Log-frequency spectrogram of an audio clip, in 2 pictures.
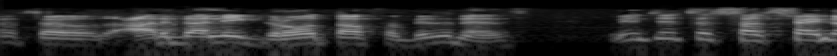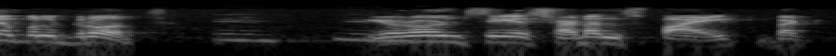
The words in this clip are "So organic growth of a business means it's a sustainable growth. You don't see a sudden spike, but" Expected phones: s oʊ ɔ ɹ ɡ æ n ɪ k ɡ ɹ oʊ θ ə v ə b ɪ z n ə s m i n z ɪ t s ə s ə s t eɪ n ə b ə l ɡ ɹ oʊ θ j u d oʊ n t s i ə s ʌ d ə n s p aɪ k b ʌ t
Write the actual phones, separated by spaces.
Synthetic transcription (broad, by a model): s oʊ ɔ ɹ ɡ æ n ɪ k ɡ ɹ oʊ t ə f b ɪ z n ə s m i n s ɪ t s ə s ə s t eɪ n ə b ə l ɡ ɹ oʊ t j u d oʊ n t s i ə s ʌ d ə n s p aɪ k b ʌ t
